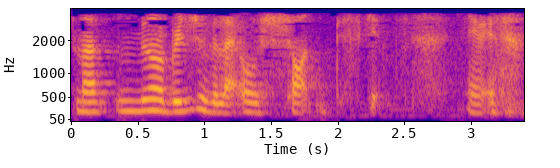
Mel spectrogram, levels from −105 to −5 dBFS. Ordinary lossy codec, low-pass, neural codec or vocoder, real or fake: MP3, 16 kbps; 3.6 kHz; none; real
